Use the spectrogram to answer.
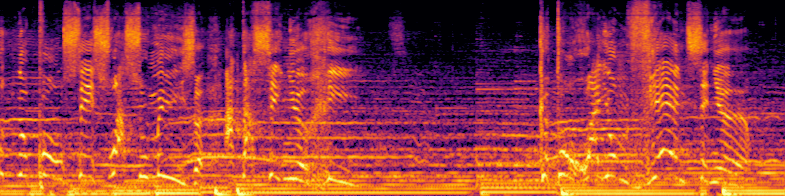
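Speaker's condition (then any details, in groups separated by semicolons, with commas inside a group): No condition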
